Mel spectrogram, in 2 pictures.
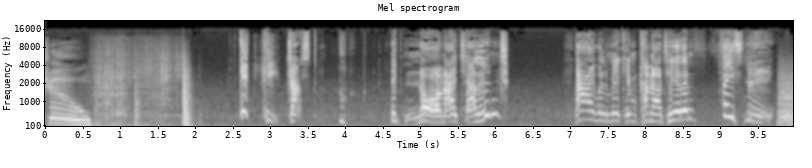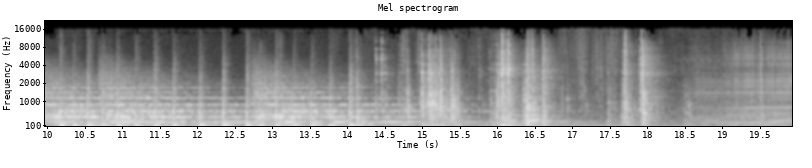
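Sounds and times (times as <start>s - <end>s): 
speech: 0.0s - 0.9s, 3.2s - 3.7s, 4.6s - 6.2s, 7.1s - 10.2s
bell ringing: 9.8s - 17.2s.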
